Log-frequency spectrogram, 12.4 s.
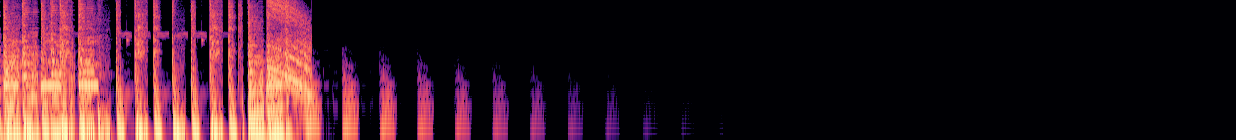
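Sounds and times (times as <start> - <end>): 
instrumental music: 0.0 - 3.6.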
